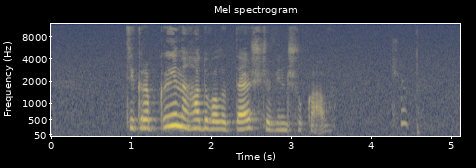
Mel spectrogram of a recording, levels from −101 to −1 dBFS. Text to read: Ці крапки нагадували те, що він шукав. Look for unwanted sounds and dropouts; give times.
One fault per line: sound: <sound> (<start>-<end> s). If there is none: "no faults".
sound: sneeze (4.2-4.5 s)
